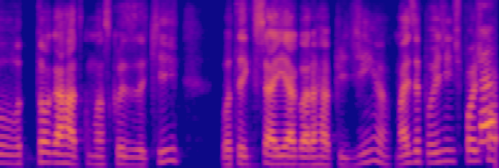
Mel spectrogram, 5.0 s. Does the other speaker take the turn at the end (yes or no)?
yes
